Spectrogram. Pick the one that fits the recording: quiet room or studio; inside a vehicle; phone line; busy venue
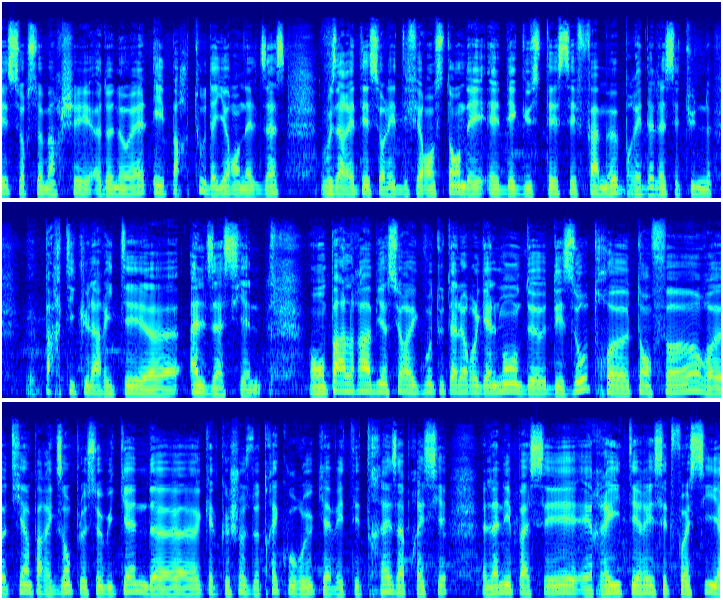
busy venue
